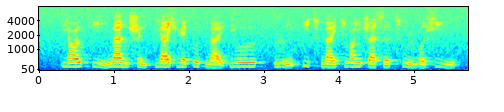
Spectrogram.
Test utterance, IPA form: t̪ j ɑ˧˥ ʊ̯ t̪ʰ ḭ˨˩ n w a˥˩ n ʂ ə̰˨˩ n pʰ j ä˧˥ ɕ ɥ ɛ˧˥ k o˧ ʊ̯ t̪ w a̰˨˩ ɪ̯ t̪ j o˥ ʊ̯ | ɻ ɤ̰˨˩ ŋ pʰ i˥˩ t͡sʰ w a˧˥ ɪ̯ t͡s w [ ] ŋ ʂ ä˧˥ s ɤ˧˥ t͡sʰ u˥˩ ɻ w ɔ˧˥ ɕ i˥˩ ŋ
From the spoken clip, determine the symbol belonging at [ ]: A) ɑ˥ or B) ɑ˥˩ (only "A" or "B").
A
